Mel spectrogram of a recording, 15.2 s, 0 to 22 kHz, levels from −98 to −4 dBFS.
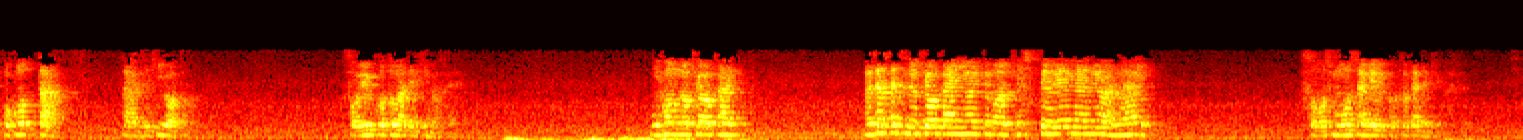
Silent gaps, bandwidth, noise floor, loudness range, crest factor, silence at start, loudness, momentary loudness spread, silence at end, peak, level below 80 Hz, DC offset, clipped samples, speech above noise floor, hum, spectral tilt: none; 5 kHz; -45 dBFS; 6 LU; 22 dB; 0 s; -21 LUFS; 24 LU; 0.05 s; -2 dBFS; -36 dBFS; under 0.1%; under 0.1%; 25 dB; none; -4.5 dB/octave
